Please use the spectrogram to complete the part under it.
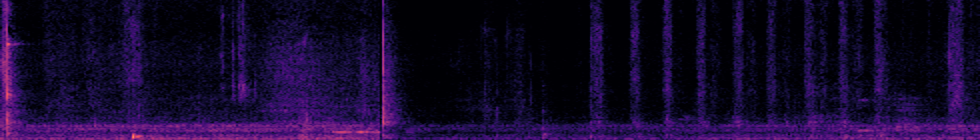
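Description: Metal parts of a flashlight scrape and click as they are screwed together.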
